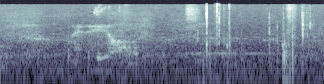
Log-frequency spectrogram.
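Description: A faint whisper, then a few quick, light clicks about one and a half seconds in.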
